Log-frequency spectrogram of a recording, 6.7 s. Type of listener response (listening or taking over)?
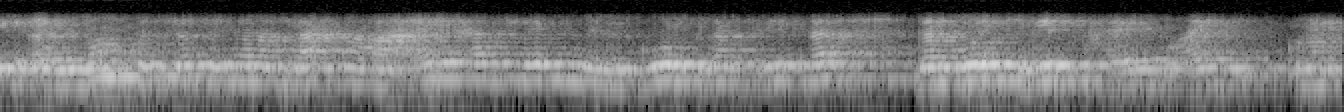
taking over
